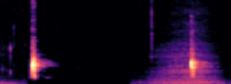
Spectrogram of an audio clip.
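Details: A female Red-winged Blackbird, a nesting bird on Vancouver Island, British Columbia, gives two sharp, dry 'check' alarm notes about a second and a half apart, with quiet in between.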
